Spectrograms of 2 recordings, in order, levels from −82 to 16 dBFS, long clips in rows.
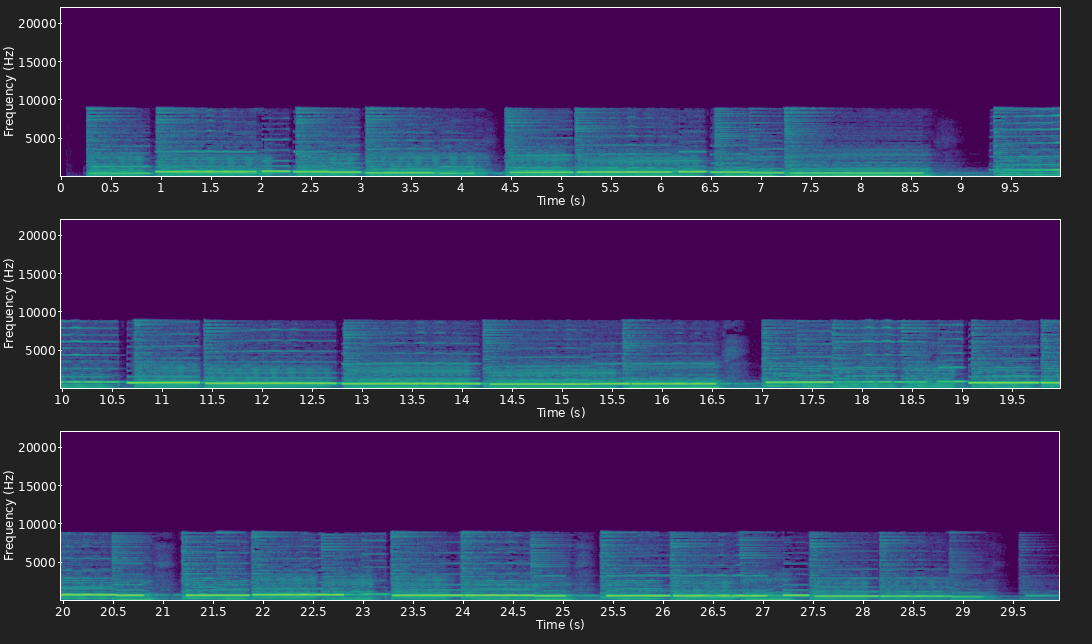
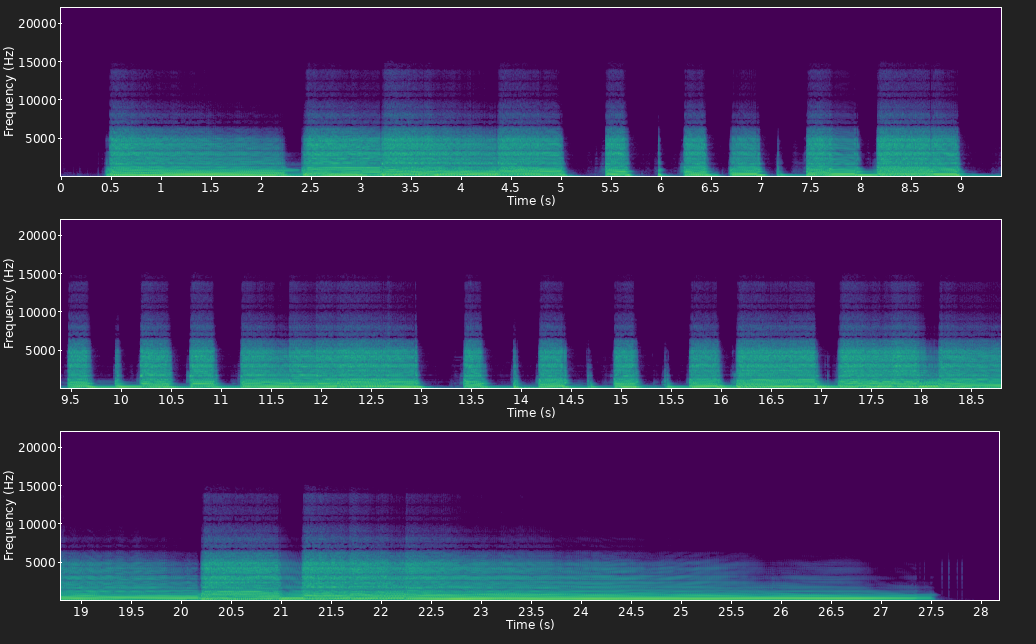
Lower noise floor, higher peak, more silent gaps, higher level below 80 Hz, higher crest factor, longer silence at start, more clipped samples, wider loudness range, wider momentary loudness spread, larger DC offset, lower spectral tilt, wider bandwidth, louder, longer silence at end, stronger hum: second, -41 dBFS vs -69 dBFS; about the same, -2 dBFS vs -2 dBFS; neither; second, -50 dBFS vs -42 dBFS; about the same, 10 dB vs 12 dB; second, 0.25 s vs 0.45 s; neither; about the same, 4 LU vs 4 LU; first, 11 LU vs 7 LU; first, 1% vs under 0.1%; about the same, -5.5 dB/octave vs -6 dB/octave; about the same, 9.4 kHz vs 9 kHz; about the same, -12 LUFS vs -14 LUFS; second, 0 s vs 0.65 s; neither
